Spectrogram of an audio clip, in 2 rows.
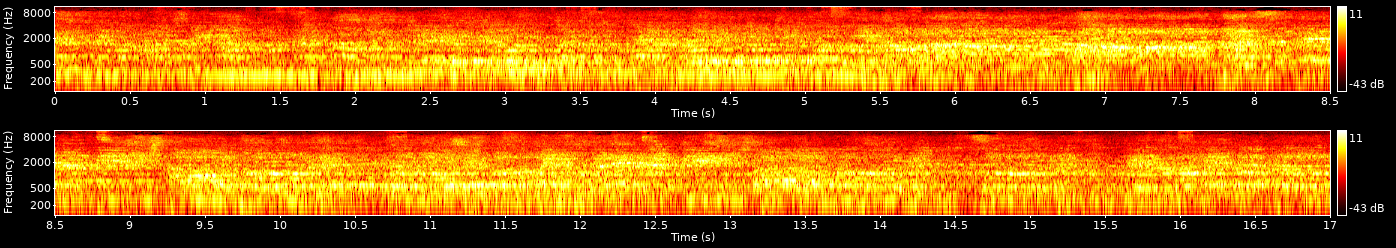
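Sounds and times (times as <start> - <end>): choir singing long notes: 0.0 - 17.0.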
